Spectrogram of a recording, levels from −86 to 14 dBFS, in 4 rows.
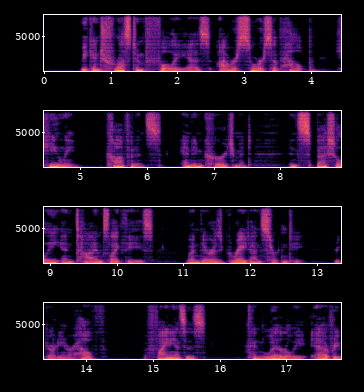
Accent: American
